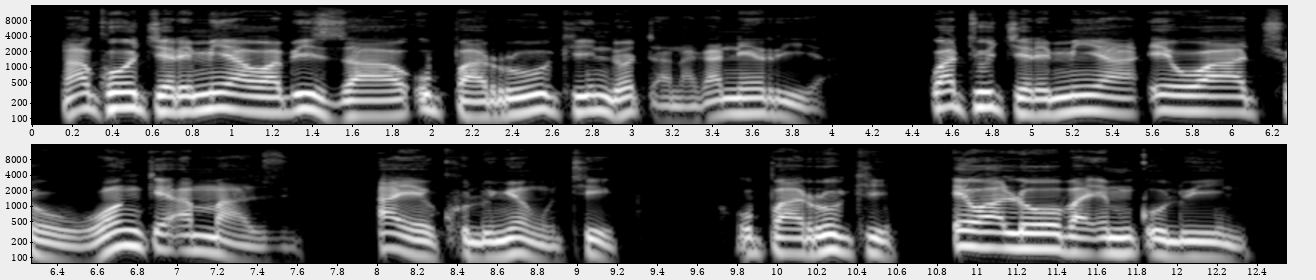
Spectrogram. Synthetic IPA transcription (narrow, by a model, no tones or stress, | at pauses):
ŋakʰɔud̥ʒ̥ʱɛɾemijawaβizaub̥ʱarukʰiːndʱɔd̥ʱanaɣaneriːja̰ | ɣwatʰiud̥ʒ̥ʱɛɾemijaʔɛwat͡ʃʼɔwɔŋkʼɛama̰zwi | ajekʰuluɲwɛŋutʰiːǃɔ̥ | ub̥ʱarukʰi | ɛwalɔβaem̩ǃulwiːni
